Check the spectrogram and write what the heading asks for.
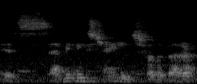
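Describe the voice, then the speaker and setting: A man's voice: medium pitch, fairly even intonation, brisk, vocal fry, heavy background noise. Man from Puerto Rico, roomy outdoor sound. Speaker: salsa singer, guest. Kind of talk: casual interview. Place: outdoors in the city.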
